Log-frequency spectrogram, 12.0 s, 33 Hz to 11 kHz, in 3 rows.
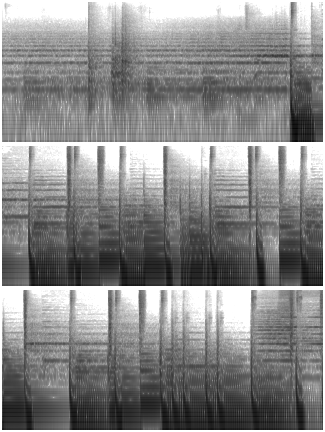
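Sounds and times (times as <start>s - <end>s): background music with chords: 0.0s - 12.0s.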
